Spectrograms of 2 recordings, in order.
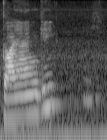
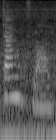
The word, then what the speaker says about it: Gangfly: And I don't know how to pronounce that. Gyangi? Just say Gangfly.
